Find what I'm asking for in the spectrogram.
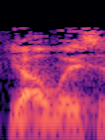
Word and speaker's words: Yahweh: This is kind of, Jehovah's actually a mispronunciation. – Interesting. – I mean, Jenny Lynn was joking about the song, there's no God like Jehovah. There isn't. – Yeah. – Because it's not his name, it's not in the Bible, right? But where did that come from? So Jehovah is kind of a mispronunciation. It's actually a Germanic pronunciation based off a Latin transliteration from Hebrew from like Yahweh.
